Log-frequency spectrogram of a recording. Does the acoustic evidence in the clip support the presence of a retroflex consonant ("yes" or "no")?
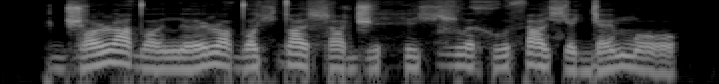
yes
